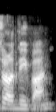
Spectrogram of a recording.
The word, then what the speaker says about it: Radhiman: No, it is Radhiman. You said it right.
